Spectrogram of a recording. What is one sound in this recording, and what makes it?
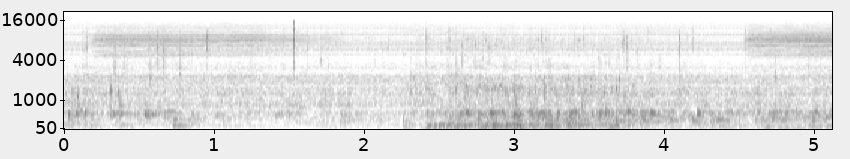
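Water rumbles and gurgles close by underwater.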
